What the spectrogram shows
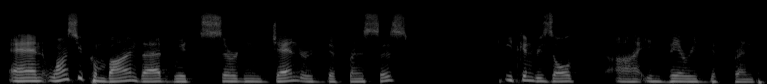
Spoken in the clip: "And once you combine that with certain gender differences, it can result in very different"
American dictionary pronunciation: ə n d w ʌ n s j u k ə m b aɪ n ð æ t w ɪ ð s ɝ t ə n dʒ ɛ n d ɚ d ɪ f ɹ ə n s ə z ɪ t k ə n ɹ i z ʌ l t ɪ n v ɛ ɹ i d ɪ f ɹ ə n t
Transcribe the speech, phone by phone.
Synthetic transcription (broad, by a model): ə n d w ʌ n s j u k ə m b aɪ n ð æ t w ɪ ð s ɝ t n dʒ ɛ n d ɚ d ɪ f ɹ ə n s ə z ɪ t k ə n ɹ i z ʌ l t ɪ n v ɛ ɹ i d ɪ f ɹ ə n t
